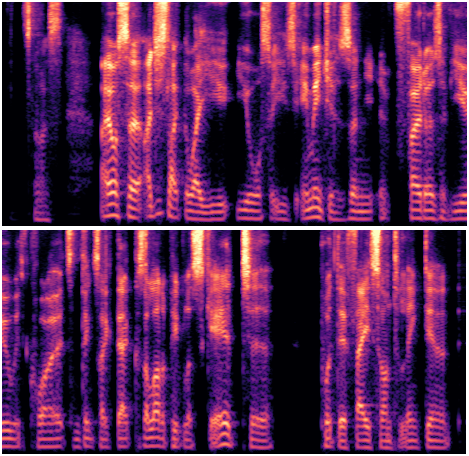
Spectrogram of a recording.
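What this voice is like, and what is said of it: Australian accent. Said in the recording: “who wants to listen to an Aussie accent? ... It's lovely, your Aussie accent.”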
